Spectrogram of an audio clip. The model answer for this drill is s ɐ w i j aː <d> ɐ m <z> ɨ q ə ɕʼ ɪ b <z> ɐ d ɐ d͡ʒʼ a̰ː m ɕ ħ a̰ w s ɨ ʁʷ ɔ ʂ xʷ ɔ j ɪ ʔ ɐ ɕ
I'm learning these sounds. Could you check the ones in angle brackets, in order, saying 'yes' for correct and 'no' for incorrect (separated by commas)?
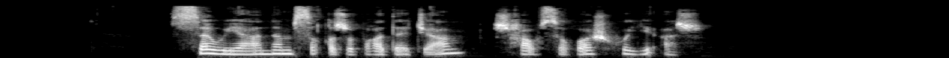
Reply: no, no, no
